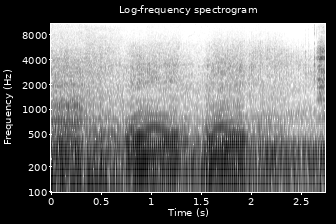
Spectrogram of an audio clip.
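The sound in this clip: Engine of a Polaris RZR Pro R side-by-side running, a loud continuous throaty drone with strong harmonics whose pitch swells and eases back twice, as if revved, with no talk over it.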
